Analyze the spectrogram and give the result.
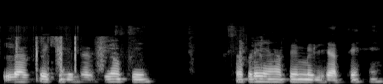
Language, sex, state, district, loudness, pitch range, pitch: Hindi, male, Bihar, Jamui, -19 LUFS, 115-120 Hz, 115 Hz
